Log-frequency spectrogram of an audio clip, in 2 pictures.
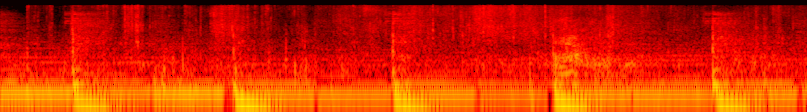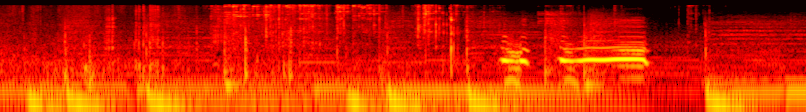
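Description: Background music with a steady low bass line. Near the end, a goose call is blown in a short run of loud honks.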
